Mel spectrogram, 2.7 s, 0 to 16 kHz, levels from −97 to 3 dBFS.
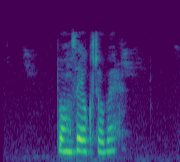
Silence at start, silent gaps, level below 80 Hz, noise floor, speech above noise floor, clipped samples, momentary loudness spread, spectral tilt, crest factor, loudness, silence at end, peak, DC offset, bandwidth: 0.85 s; none; -72 dBFS; -75 dBFS; 49 dB; under 0.1%; 13 LU; -4.5 dB/octave; 18 dB; -26 LUFS; 0.95 s; -10 dBFS; under 0.1%; 7.6 kHz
